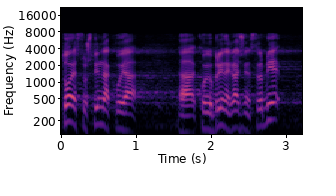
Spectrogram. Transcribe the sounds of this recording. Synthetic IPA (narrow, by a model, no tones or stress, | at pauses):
t̪o̞ːje̞suʃt̪inako̞ja | ko̞jubɾine̞ɡɾad͡ʑanesr̩bije̞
